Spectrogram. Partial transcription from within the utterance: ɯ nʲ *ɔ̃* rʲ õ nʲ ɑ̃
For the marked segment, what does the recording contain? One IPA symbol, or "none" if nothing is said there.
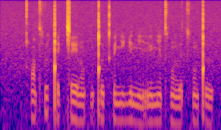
ɑ̃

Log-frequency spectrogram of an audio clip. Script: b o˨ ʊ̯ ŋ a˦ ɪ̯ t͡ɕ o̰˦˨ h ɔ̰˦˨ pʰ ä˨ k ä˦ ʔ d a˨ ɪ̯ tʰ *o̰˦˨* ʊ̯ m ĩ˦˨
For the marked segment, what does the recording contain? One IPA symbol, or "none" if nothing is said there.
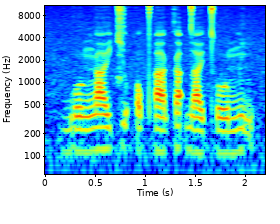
o˨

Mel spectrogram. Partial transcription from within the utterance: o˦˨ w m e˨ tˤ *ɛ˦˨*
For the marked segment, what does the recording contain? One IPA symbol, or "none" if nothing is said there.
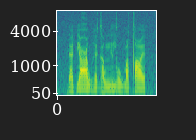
ɛ˦˨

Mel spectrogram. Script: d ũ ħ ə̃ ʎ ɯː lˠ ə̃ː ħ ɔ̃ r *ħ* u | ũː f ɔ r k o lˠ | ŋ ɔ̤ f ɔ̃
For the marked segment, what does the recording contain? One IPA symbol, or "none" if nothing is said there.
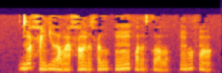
ħ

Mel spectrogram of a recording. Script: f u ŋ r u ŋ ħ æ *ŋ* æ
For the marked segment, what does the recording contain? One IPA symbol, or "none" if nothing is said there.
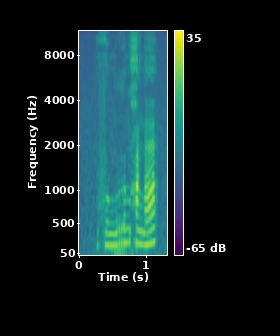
ŋ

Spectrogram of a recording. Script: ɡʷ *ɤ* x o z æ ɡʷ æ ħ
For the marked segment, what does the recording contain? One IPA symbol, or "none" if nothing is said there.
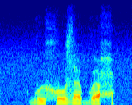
ɯ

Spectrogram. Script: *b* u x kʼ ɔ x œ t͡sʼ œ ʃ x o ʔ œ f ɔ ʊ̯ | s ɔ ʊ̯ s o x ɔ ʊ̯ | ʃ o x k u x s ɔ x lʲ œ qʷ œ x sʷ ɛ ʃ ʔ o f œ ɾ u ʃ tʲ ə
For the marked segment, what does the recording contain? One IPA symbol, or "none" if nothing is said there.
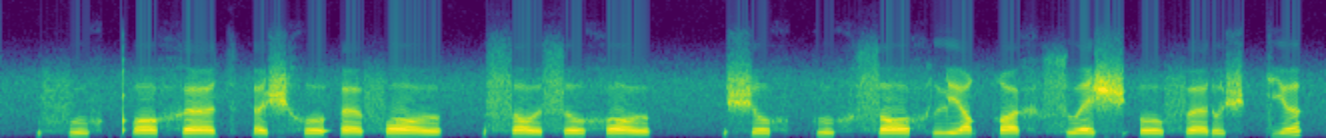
f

